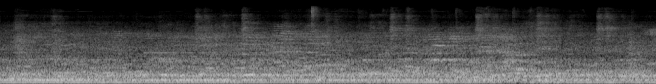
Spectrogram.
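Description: Steady low electrical hum under background music and faint chatter, with no sudden sounds.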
